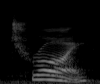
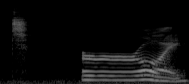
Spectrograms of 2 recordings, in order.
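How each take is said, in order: First: Said in the usual way. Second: T-roy split, the T apart from roy; sounded out. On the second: Shown as a demonstration. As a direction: pull T-roy apart slowly. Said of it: "T-roy, Troy".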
